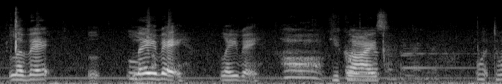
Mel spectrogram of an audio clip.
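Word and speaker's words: Laufey: probably have the um hold laf or it's Le but like it's it's spelled l a u f e y uh-huh Le is yeah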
